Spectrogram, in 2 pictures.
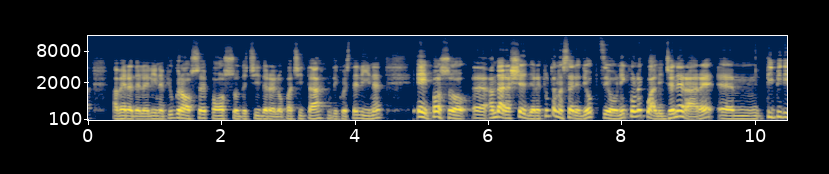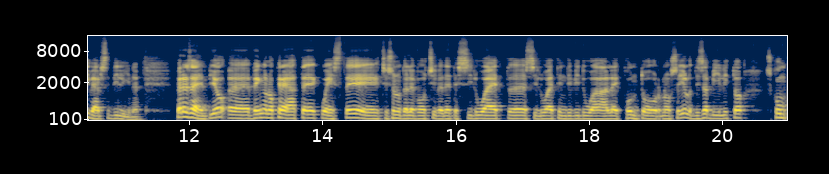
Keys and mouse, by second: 1.3-3.6 drag, 4.6 click, 12.6-14.6 drag, 15.9-16.8 drag, 17.9-18.5 drag, 19.7 click, 20.3 click, 20.8 click.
